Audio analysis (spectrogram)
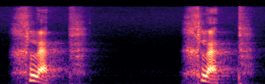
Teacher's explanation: Here the b is at the end of the word, so we say p, chleb, chleb.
